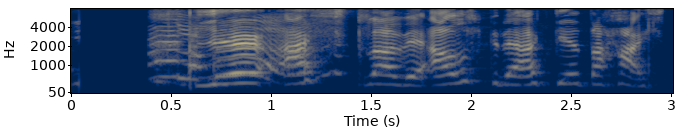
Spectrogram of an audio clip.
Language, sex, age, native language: Icelandic, female, 12, Icelandic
